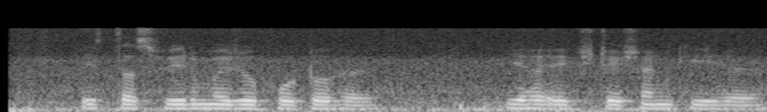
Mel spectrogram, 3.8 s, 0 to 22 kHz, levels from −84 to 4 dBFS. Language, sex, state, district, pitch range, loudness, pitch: Hindi, male, Chhattisgarh, Raipur, 125-140 Hz, -14 LUFS, 135 Hz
